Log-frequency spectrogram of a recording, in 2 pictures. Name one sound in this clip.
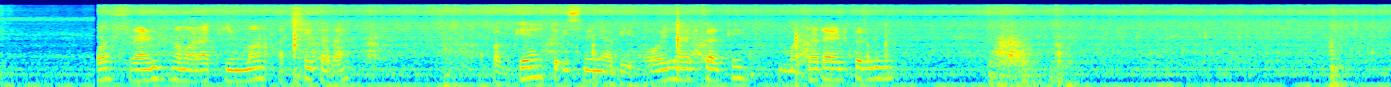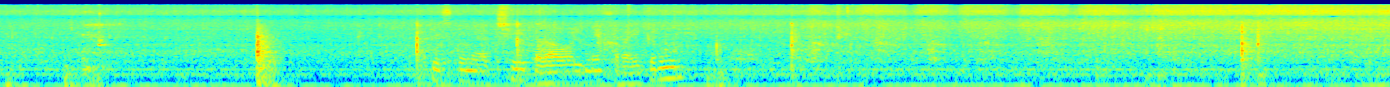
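A spatula scrapes and knocks against a metal pan.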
